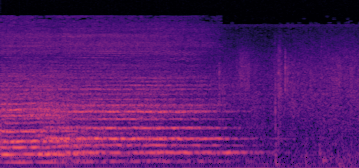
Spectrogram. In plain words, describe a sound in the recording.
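A man sings a short sustained chant.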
